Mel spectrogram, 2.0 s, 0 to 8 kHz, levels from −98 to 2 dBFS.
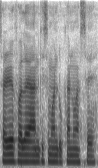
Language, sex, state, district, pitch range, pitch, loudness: Assamese, male, Assam, Hailakandi, 115-125 Hz, 120 Hz, -17 LUFS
